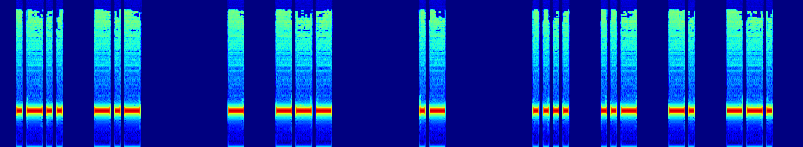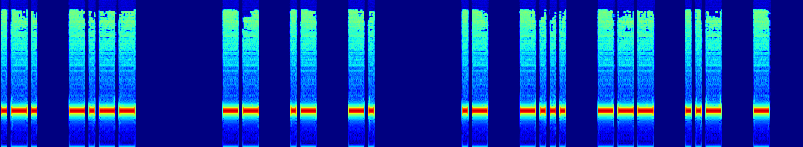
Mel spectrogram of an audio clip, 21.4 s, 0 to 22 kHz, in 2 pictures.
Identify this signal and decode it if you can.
Morse code, heard as a keyed tone, about 18 wpm, spaced as for 12 wpm, 1000 Hz. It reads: LK TO A HUNGRY MAN ABOUT
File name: qotdfiles / 12wpm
